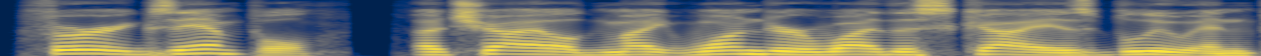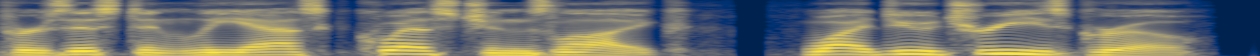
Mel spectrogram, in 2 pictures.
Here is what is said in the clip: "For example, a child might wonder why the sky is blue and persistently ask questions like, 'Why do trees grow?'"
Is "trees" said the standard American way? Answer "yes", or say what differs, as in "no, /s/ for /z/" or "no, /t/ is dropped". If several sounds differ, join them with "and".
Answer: yes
